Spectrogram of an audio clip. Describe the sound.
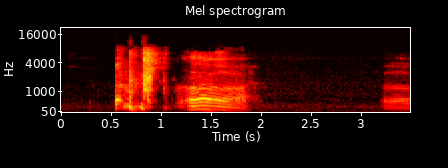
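A single loud sneeze bursts out sharply, followed by a drawn-out, pained vocal groan; after a short pause a voice briefly starts up again.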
